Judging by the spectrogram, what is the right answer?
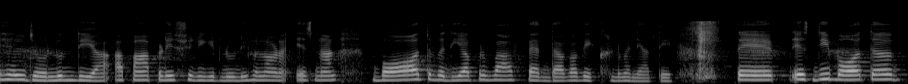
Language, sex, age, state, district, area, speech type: Punjabi, female, 18-30, Punjab, Tarn Taran, rural, spontaneous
